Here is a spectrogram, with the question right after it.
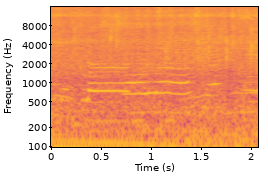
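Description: Steady rain falls on a surface throughout, a dense continuous patter with a low hum and faint tonal lines beneath, no voices over it.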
